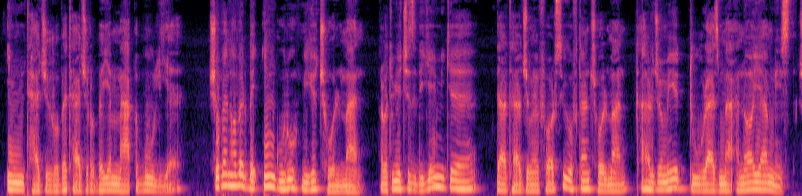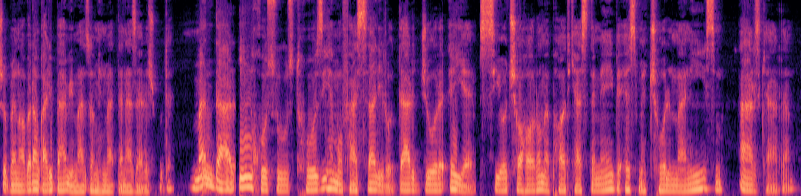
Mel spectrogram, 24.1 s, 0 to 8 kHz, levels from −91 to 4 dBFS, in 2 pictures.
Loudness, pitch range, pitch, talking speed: -16 LUFS, 90-115 Hz, 100 Hz, 125 wpm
